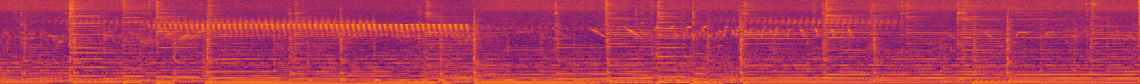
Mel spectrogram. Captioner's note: morning bird song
